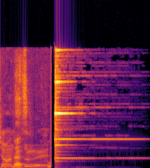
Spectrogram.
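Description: A single bright bell-like ding sound effect struck about a second in, ringing on with a slow fade.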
